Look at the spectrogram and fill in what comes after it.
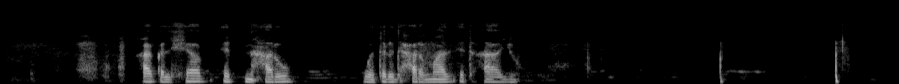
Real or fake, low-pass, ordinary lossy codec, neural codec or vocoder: real; 7.2 kHz; Opus, 24 kbps; none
